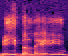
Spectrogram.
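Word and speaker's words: Meemalee: me a but I go by the name mimalee which is spelled m-e-e-m-a-l-e-e it's not a Burmese name it's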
